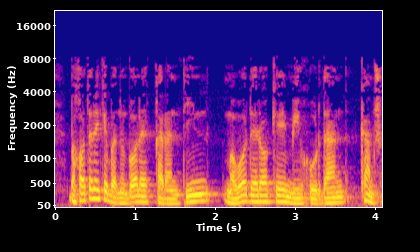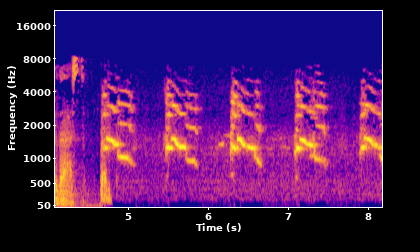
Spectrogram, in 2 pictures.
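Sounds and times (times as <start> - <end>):
speech: 0.2 - 4.9
seagulls in Rome Italy squawking: 4.7 - 8.1.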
